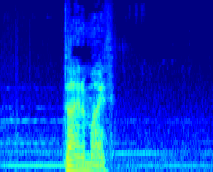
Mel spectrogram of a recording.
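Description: A man speaks briefly in a calm voice.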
